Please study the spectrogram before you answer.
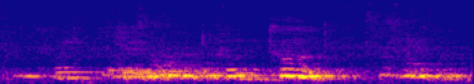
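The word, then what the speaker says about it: བཏུང: Здесь смягчение происходит или нет? Нет. Почему не происходит? Потому что здесь нет ни на, ни да, ни са, ни ла. Здесь нет ни одной согласно, которая смягчала бы предыдущий слог. Читается как тогда? Тун.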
